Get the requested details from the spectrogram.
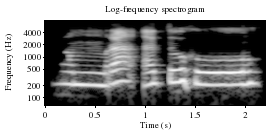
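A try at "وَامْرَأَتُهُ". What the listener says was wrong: அந்த இடத்துல நீங்க சரியான அலிப்புக்குரிய டைமிங்க குடுக்காம ஓடினது தான் உங்களோட ஓதல் பிழையாகிறதுக்கான அடிப்படை காரணம். அந்த இடத்துல நீங்க டைமிங்க உச்சரிக்கிறதுக்கும் உச்சரிக்கிறதுக்கும் இடையில உரிய நேரத்தை சரியா நீங்க ஃபாலோ பண்ணீங்கன்னால் உங்களுக்கு இது ஒரு பெரிய மேட்டரே இல்லை. நீங்க 2யும் ஜாயின் பண்ணித்தான் ஓதி ஓதி ஓதி ஓதி ஓதி ஓதி ஓதிக்கிறதால அது பின்னோ பெரிய விஷயமாக மாறுது.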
